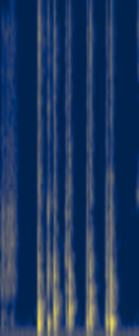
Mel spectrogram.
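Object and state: Hollow-sounding bottom of a baked bread loaf.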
